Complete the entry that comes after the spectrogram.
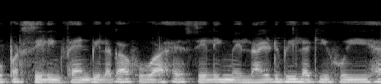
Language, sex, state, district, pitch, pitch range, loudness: Hindi, male, Punjab, Kapurthala, 110 Hz, 105-115 Hz, -14 LUFS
